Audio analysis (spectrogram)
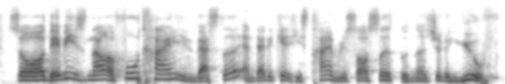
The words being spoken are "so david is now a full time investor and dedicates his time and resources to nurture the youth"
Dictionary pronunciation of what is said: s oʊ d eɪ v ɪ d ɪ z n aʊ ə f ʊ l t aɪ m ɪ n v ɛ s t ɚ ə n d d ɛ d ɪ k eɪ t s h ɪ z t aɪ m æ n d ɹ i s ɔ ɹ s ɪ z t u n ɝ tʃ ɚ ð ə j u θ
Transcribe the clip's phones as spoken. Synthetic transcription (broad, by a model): s oʊ d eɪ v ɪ ɪ s n aʊ ə f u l t aɪ m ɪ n v ɛ s t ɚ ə n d d ɛ d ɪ k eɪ t h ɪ s t aɪ m ɹ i s ɔ s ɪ s t u n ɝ tʃ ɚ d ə j u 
